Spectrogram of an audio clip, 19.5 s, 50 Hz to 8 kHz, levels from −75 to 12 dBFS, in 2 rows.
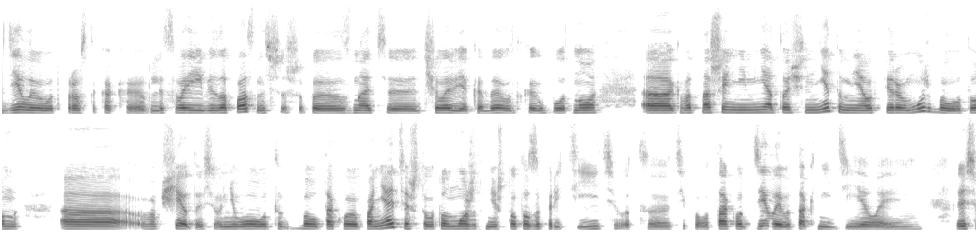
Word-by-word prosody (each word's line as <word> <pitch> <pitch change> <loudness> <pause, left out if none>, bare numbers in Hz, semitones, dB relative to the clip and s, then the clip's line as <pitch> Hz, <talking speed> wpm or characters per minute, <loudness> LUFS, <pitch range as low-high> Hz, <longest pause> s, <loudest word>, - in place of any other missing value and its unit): делаю 175 +1 +2
вот 160 0 -3
просто 160 -1 -3
как, 160 0 -8
а, - - -3
для 155 +2 -6
своей 170 0 +1
безопасности, 170 +2 +2
чтоб - - -10
чтоб, - - -12
э, 155 0 +2
знать, 165 +1 -2
э, 150 0 -2
человека, 165 -3 +1
да 170 0 +2
вот 155 -1 -6
как 160 -1 -3
бы 165 - -15
вот. 160 0 -1
Но, 175 +1 +2 0.4
э, 165 0 +7
к - - -15
в 170 - -5
отношении 185 +1 0
меня 185 +1 0
точно 185 0 -2
нет. 230 +9 0
У - - 0
меня 170 -2 0
вот 170 0 -1
1 180 -1 +3
муж 255 +7 0
был, 175 -8 +1
вот 150 - -6
он, 170 -1 0 0.4
а, 155 -2 +3
вообще. 165 +1 +1
То - - -8
есть 150 - -10
у - - -5
него 160 +1 +1
вот 160 0 -3
было 170 +1 0
такое 165 0 +3
понятие, 180 +9 +3
что 165 - -4
вот 155 - -4
он 180 -2 +3
может 170 -3 +2
мне 155 -1 -1
что-то 170 +2 0
запретить, 300 - -6
вот, 460 0 -9
э, 145 0 -5
типа, - - -9
вот 150 +2 -7
так 170 0 +4
вот 170 0 0
делай, 175 -2 +3
вот 155 0 -5
так 170 -2 0
не 310 -4 -4
делай. 150 - -4 0.5
То 170 - +1
есть 175 0 +3
170 Hz, 200 wpm, -28 LUFS, 160-180 Hz, 0.5 s, э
